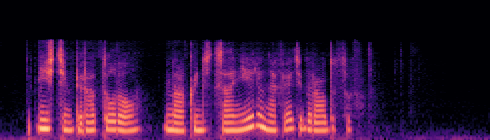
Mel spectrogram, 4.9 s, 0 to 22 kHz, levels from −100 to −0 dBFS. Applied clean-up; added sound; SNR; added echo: neural mask model DeepFilterNet 3.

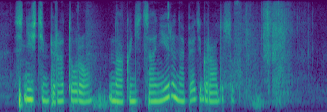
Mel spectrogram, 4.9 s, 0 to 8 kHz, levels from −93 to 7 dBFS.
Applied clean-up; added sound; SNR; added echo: none; none; none; none.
